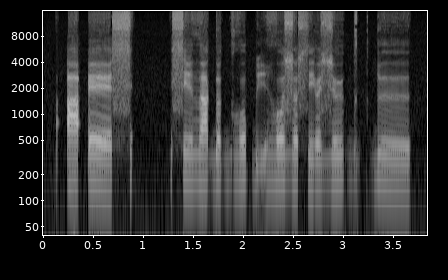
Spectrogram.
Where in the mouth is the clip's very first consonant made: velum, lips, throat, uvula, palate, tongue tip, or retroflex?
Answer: throat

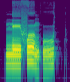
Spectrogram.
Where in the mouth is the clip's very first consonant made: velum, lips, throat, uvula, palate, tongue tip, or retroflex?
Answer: tongue tip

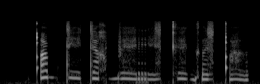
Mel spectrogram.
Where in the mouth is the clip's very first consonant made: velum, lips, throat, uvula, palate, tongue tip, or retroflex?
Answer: uvula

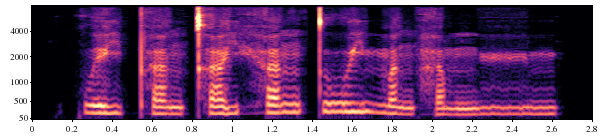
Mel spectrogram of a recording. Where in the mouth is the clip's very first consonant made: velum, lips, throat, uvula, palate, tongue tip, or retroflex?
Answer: velum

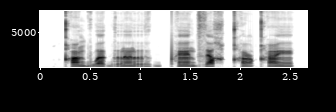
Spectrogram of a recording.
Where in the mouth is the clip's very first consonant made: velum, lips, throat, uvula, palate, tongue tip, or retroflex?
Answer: uvula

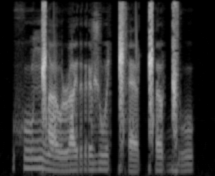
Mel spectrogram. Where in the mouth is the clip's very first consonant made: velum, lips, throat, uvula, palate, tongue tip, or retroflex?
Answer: velum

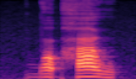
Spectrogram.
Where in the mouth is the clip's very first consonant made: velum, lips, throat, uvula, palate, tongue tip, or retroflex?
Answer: lips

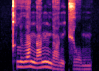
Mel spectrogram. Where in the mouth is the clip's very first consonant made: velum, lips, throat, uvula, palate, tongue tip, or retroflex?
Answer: velum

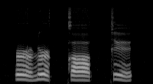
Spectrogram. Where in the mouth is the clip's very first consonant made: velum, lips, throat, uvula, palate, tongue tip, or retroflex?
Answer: retroflex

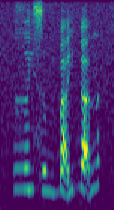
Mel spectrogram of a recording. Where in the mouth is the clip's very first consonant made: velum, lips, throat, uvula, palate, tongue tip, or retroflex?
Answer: velum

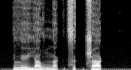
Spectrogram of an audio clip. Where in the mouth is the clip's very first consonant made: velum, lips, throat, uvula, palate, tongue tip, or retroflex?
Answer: tongue tip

